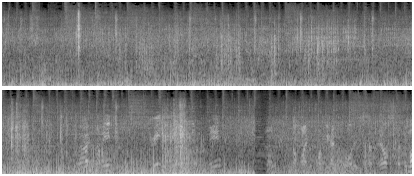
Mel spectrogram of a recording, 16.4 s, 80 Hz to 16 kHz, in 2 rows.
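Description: Steady wind rumble on the microphone of an open fishing boat on the water, with faint voices here and there; the sound drops out briefly about 13 seconds in.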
